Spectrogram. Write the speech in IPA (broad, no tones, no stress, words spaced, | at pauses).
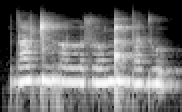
dav ɡ͡ǀũrɔlːoslo ŋ͡ǃũldaldu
